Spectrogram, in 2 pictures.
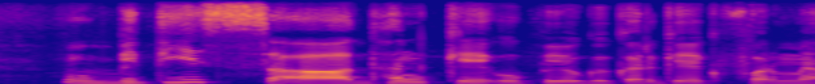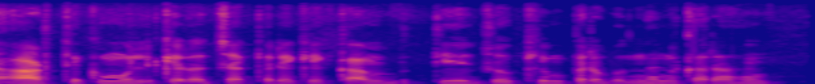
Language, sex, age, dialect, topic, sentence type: Magahi, male, 25-30, Western, banking, statement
